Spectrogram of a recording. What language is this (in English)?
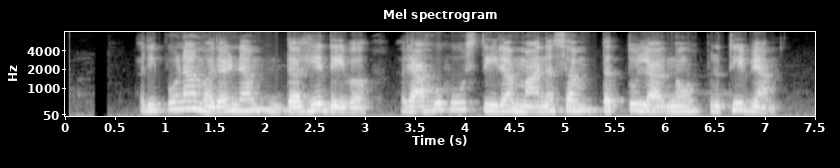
Sanskrit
